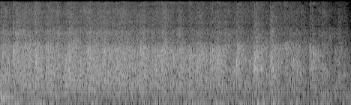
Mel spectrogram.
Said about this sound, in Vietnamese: và như vậy các cháu đã hiểu rất đúng câu chuyện và trả lời rất là hay các cháu hãy thưởng mình bằng một tràng pháo tay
